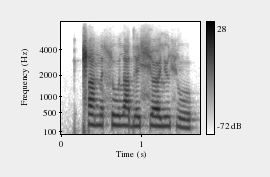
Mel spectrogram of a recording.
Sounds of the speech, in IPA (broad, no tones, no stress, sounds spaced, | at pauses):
ǁ a ŋ ə ɬ u l a d e ɕ œ lʲ u ç u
